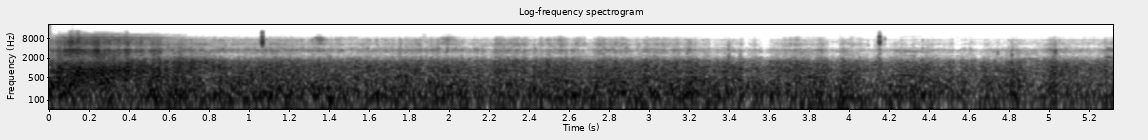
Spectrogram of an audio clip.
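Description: Very strong mountain wind buffeting the camera's microphone: a loud, deep rumble that rises and falls a little but never lets up.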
